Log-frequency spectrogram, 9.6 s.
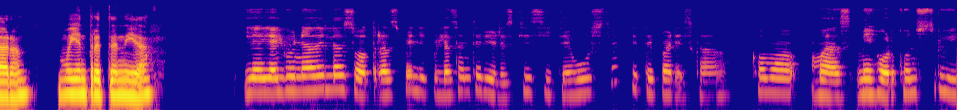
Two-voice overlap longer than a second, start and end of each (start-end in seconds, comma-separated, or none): none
